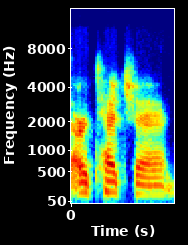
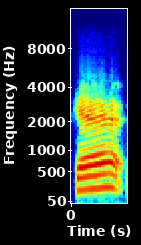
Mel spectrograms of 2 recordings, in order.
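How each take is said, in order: First: The consonant before the final vowel is 'ch'. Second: The consonant before the final vowel is 'k'. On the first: The speaker calls it right. "I think it's Arteche" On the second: The speaker calls it wrong. "I used to say Arteke, which is wrong"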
